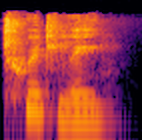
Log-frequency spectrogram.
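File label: "twiddly", English, British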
